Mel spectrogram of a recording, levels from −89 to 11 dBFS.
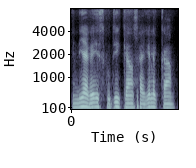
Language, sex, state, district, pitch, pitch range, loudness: Chakma, male, Tripura, Dhalai, 115 Hz, 110-125 Hz, -18 LUFS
